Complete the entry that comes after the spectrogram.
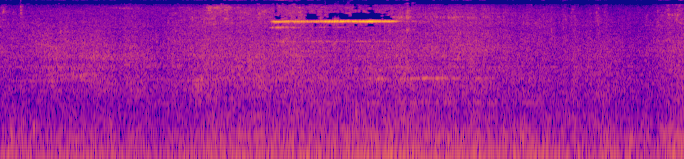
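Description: Freight train of covered steel-coil cars rolling past: a steady low rumble of wheels on rail, with a brief high-pitched squeal about three seconds in.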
